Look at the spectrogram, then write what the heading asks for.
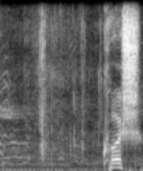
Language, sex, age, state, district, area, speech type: Kashmiri, male, 30-45, Jammu and Kashmir, Kupwara, rural, read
